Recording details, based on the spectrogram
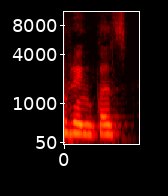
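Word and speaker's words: wrinkles: there were very few रिंकल्स W silent है रिंकल्स means चेहरे पर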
